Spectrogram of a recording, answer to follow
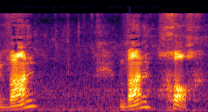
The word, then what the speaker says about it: Van Gogh: Van Gogh Style and for those who think you don't see Van Gogh like Van Gogh you're right that's how the Americans say it if you want to see Van Gogh like the Dutch you say van ho foreign Vaughn yeah so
